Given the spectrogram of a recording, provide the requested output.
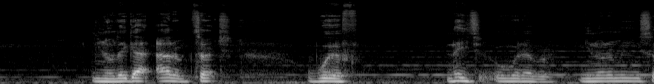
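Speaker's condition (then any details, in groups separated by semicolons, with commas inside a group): Cerebral palsy, spastic diplegia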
